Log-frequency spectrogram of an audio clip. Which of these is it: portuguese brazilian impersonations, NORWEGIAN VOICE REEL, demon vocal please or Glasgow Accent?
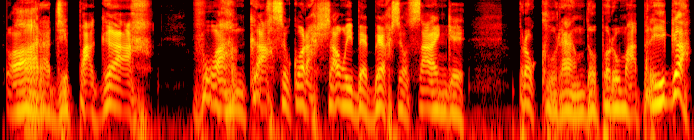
portuguese brazilian impersonations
